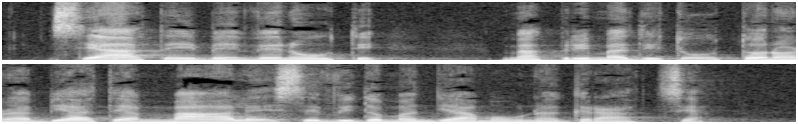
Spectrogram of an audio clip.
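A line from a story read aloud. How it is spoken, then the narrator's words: Grave, serious. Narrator (Italian): Zobeida disse loro con tuono grave e serio come a lei conveniva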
